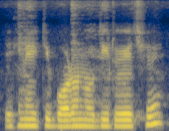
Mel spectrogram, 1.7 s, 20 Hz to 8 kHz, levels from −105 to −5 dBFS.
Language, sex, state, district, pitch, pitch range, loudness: Bengali, male, West Bengal, Alipurduar, 145 Hz, 140-150 Hz, -17 LUFS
